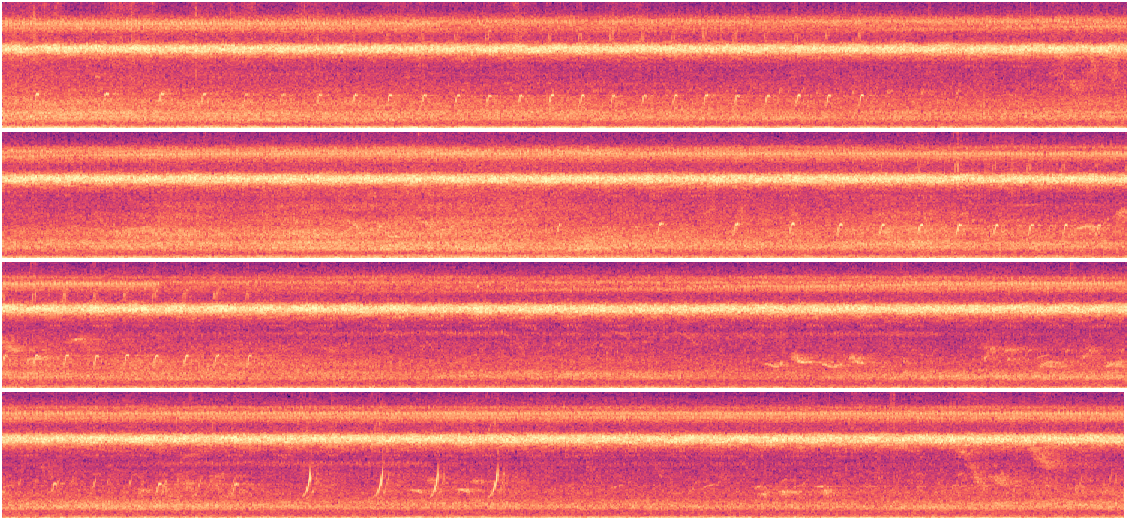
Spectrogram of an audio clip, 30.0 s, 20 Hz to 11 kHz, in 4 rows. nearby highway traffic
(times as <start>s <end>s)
0.0s 13.8s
